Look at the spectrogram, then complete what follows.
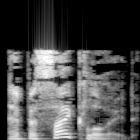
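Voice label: "epicycloid", British English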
